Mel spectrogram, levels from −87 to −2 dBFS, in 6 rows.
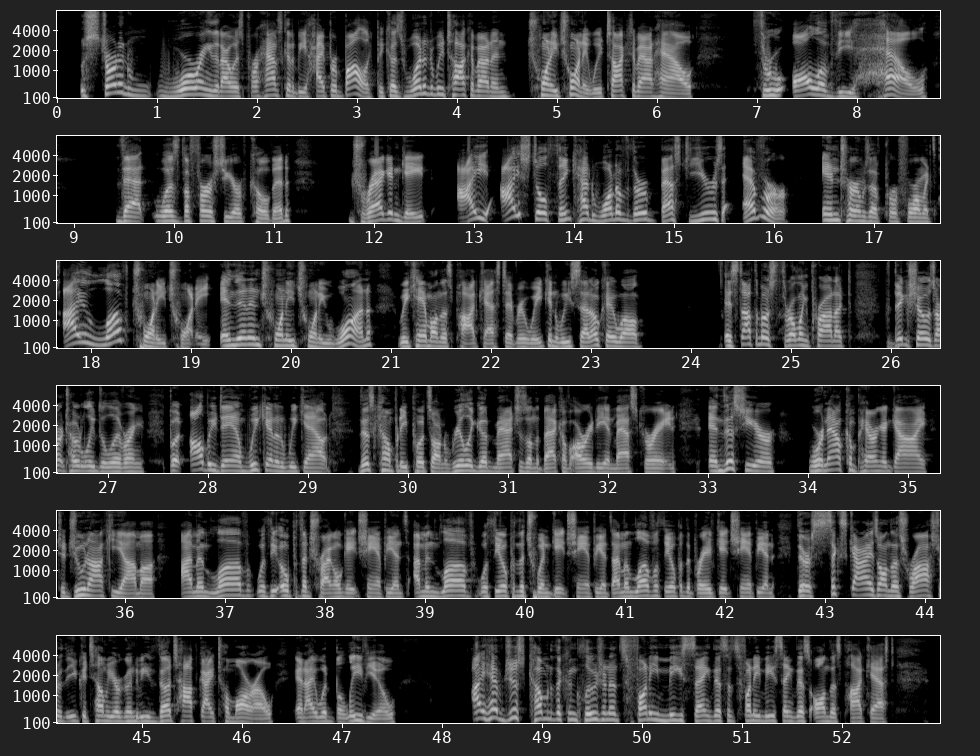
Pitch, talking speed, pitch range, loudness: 165 Hz, 215 wpm, 145-185 Hz, -30 LUFS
